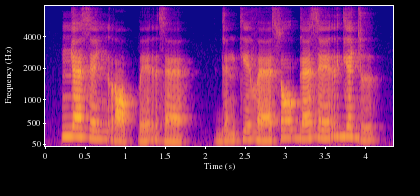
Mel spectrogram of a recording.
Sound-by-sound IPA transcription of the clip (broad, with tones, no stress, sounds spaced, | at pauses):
ɲ ɛ˥ z e˧ ɲ r ɔː˩ pː eː˩˧ r z ɛ˩ | ɡ e˩˧ n kʲ e˧ v ɛː˩˧ s o˥ ɡ ɛː˧˥ z eː˧˥ r ɡʲ ɛ˥ ɟ ɨ˩˧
